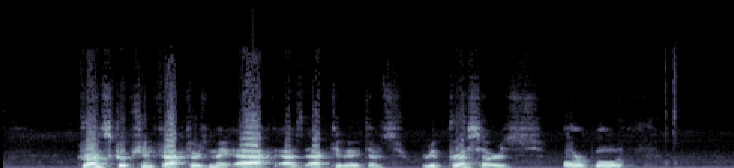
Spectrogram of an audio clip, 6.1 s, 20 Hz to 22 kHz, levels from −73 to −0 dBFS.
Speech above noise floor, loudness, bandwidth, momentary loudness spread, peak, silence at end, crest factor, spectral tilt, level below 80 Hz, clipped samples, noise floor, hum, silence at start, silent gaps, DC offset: 28 dB; -13 LUFS; 15 kHz; 11 LU; 0 dBFS; 0.9 s; 14 dB; -5.5 dB/octave; -40 dBFS; under 0.1%; -41 dBFS; none; 0.65 s; none; under 0.1%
